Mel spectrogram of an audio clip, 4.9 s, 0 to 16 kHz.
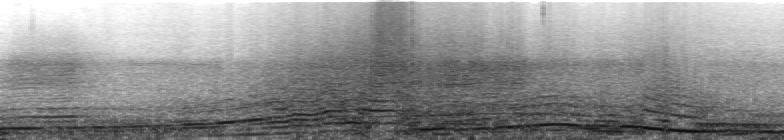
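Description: Lamborghini Aventador's V12 engine revving hard as the car accelerates past. The pitch climbs and falls twice, with a brief loud rush of exhaust noise about two seconds in.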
